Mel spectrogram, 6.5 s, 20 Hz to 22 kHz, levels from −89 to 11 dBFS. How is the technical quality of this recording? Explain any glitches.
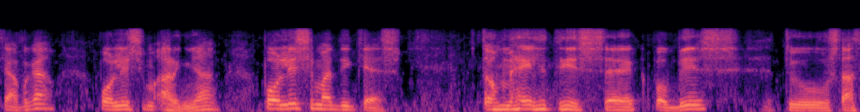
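The technical quality is compromised by one fault that runs through the whole clip: overdone noise removal. A noise suppressor was set far too aggressively, pulling individual frequency bands down or muting them whenever they came close to its noise estimate. Quieter parts of the speech fell below that threshold and were removed along with the noise. As a result, the background collapses into near silence dotted with twinkling specks. The band-limited, slightly coded character, with nothing above 7.5 kHz, fits an AMR wideband (HD Voice) link at around 12.65 kbit/s.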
